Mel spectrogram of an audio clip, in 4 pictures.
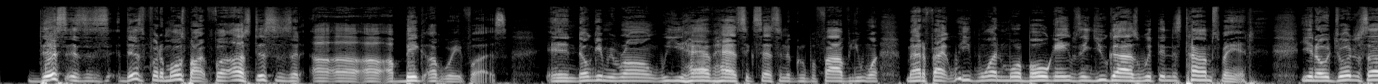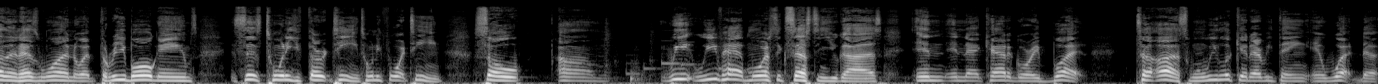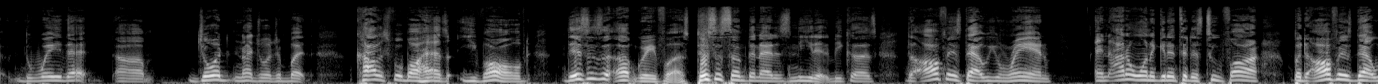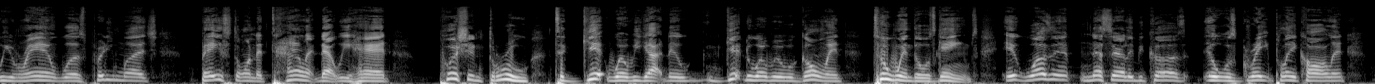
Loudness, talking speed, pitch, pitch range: -16 LUFS, 185 wpm, 175 Hz, 155-195 Hz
